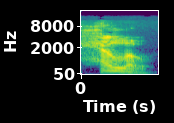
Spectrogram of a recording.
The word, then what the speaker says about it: Heello: That's pronounced hello.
